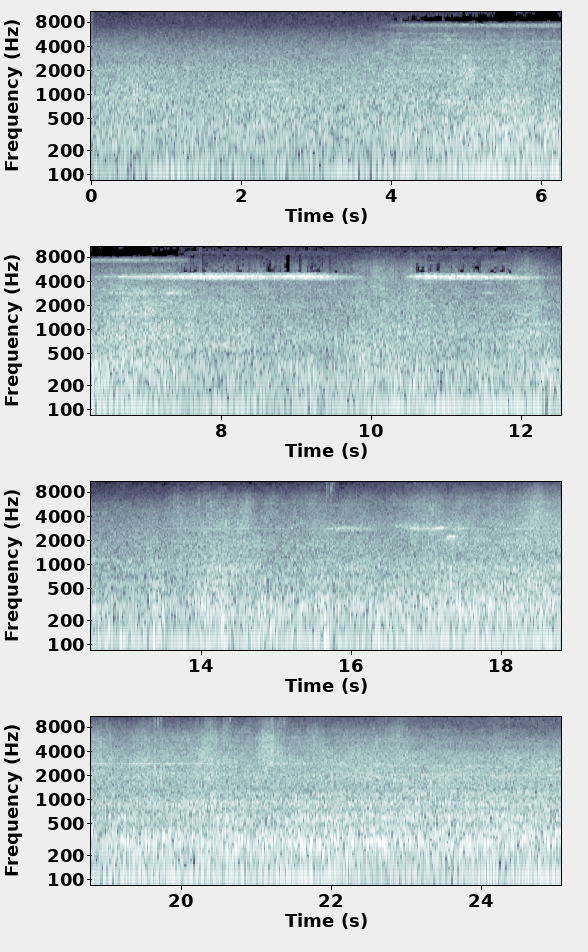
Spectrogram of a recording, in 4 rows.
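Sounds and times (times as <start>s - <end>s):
train wheels on rails: 0.0s - 25.0s
lower wheel squeal: 3.8s - 12.4s, 15.5s - 23.1s
high-pitched wheel squeal: 4.0s - 12.4s, 15.6s - 17.6s, 18.4s - 21.8s.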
